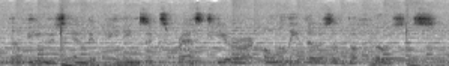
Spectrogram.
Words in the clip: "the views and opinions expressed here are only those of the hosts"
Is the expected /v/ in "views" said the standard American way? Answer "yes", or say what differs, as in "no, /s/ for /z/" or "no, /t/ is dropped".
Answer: yes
